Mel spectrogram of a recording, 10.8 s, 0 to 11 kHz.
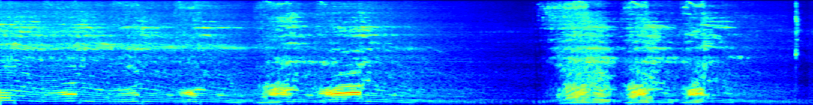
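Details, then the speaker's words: Spark 110 X1 (same engine as Spark Z/Nano) with no-acceleration fault: with air filter/carb intake rubber removed, sharp throttle blips climb and drop cleanly; fitting the intake stops it revving, suspected both lean and flooding in the carburetor. "ตอนนี้มันก็เร่งขึ้นอยู่เพราะว่าเราถอดไส้กรองออกนะครับถอดไส้กรองหรือว่าถอดยางปากกระบือมันก็จะเร่งขึ้นนะครับทุกท่าน"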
